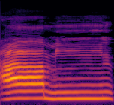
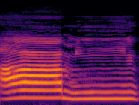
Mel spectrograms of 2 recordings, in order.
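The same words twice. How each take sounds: First: The opening vowel is held briefly. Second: The opening vowel is drawn out longer. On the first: "এক আলিফ টান" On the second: "তিন আলিফ টান"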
